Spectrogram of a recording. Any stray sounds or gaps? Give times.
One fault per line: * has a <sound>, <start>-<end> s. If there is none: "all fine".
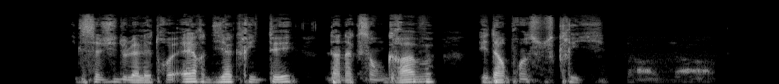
* has a laugh, 6.3-7.2 s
